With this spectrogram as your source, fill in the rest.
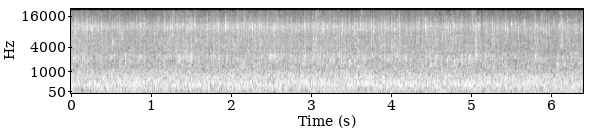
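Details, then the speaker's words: Commercial wash system's wash pump running normally after kicking in, with the hot valve open and acid dosing and agitator working: steady rushing water over an even pump hum, no knocks, rattles or squeal. "so the other pump you can do the tone change because it's pumping against a shut tap but this one's kicked in now"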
